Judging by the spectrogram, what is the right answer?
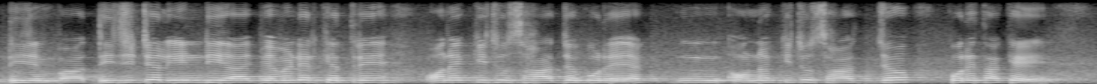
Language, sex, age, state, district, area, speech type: Bengali, male, 18-30, West Bengal, Purulia, rural, spontaneous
